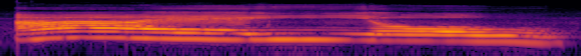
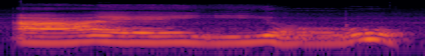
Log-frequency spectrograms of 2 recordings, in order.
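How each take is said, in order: First: The vowels are projected loudly. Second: The vowels are said in a relaxed way.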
